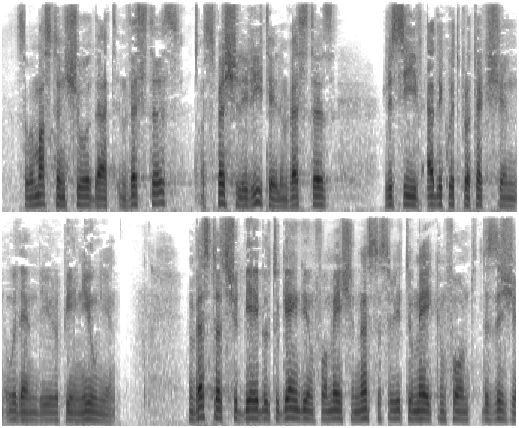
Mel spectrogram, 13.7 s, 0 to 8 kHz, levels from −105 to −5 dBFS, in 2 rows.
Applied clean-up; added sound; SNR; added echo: neural mask model Resemble Enhance denoiser.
